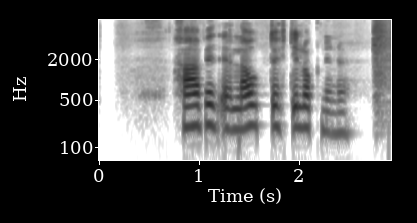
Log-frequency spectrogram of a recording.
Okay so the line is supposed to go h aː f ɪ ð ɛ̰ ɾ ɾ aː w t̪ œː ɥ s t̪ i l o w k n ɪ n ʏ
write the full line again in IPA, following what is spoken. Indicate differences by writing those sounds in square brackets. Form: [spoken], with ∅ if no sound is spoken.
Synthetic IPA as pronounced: h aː [v] ɪ ð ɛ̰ ɾ [l] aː w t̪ [œ] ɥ [h] t̪ i l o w k n ɪ n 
